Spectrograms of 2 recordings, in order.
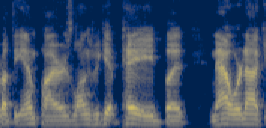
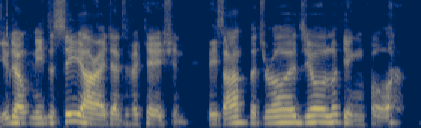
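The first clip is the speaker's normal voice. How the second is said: put-on calm, even voice. Retelling a scene where a character uses a mind trick: Obi-Wan Kenobi mind trick voice. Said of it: "he does the Obi-Wan Kenobi thing where he's like".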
